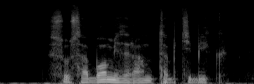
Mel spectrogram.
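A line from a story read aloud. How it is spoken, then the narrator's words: Muffled low voice. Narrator (Russian): глухим голосом сказал профессор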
